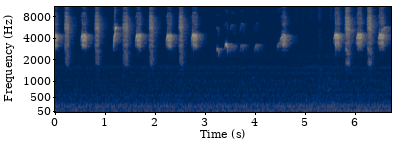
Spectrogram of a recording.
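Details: Mountain leaf warbler rough 'tembakan' song for training competition birds: a quick run of harsh chips, a middle stretch of soft thin whistles, then the loud raspy chips resume.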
